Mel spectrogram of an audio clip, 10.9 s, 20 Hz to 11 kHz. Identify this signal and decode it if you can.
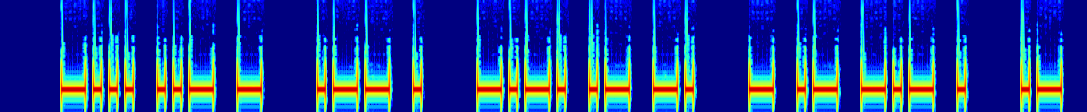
Morse code, heard as a keyed tone, about 15 wpm, 700 Hz. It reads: BUT WE CAN TAKE A
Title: A Sound Of Thunder 15wpm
